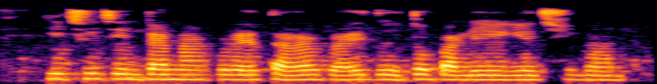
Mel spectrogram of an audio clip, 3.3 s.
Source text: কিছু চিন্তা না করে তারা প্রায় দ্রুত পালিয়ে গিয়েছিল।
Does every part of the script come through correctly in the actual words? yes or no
yes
